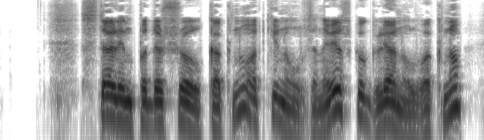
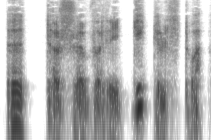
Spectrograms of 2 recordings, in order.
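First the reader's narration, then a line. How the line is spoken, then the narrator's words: Menacing. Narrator (Russian): грозно произнес Сталин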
